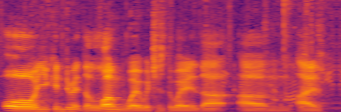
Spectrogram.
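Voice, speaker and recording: A man's voice: on the low side, normal speed, a little mellow. A young man from Wales, a streamer chatting casually on a live co-stream, rambling with lots of fillers and the odd swear.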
